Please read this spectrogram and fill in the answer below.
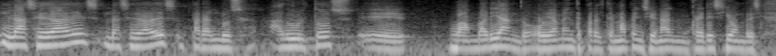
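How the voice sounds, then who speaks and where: A plain, everyday voice from a man, his pitch fairly high and varying in an ordinary way. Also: fairly slow pace. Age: 20s. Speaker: TV magazine host. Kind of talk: live TV consultation show.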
